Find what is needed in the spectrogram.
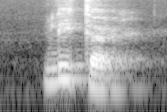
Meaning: litre
- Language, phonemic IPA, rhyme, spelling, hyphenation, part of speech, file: Dutch, /ˈli.tər/, -itər, liter, li‧ter, noun, Nl-liter.ogg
